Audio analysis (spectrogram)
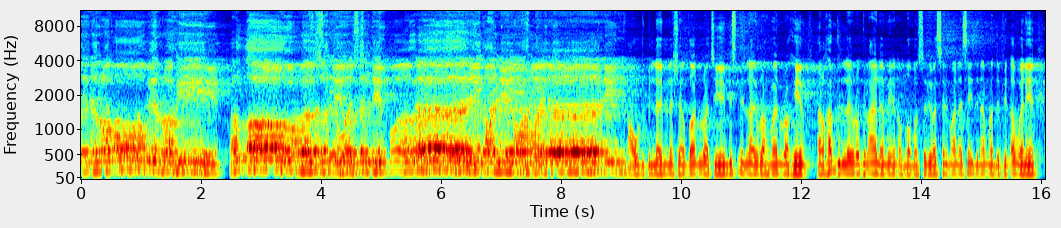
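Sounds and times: men chanting devotional verses: 0.0 - 16.0.

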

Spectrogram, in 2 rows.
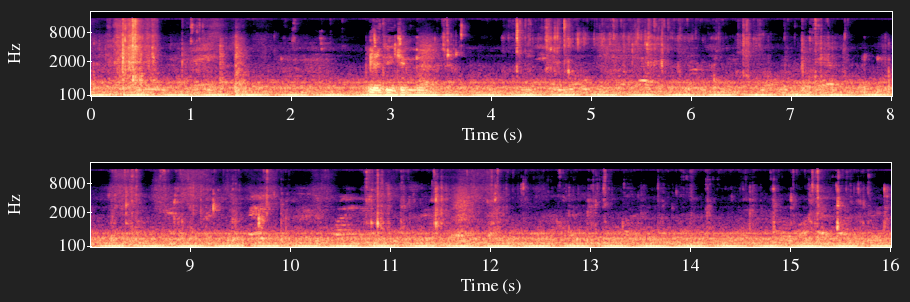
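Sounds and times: chewing and crunching fried food: 0.0 - 16.0
pulsing low hum: 0.0 - 16.0.

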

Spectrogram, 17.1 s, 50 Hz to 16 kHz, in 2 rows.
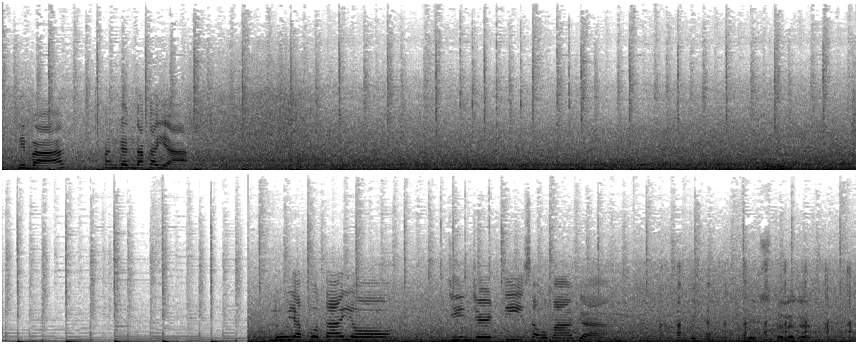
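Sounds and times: river rapids rushing: 0.0 - 8.6, 12.5 - 17.0
background music with steady beat: 0.0 - 17.0.

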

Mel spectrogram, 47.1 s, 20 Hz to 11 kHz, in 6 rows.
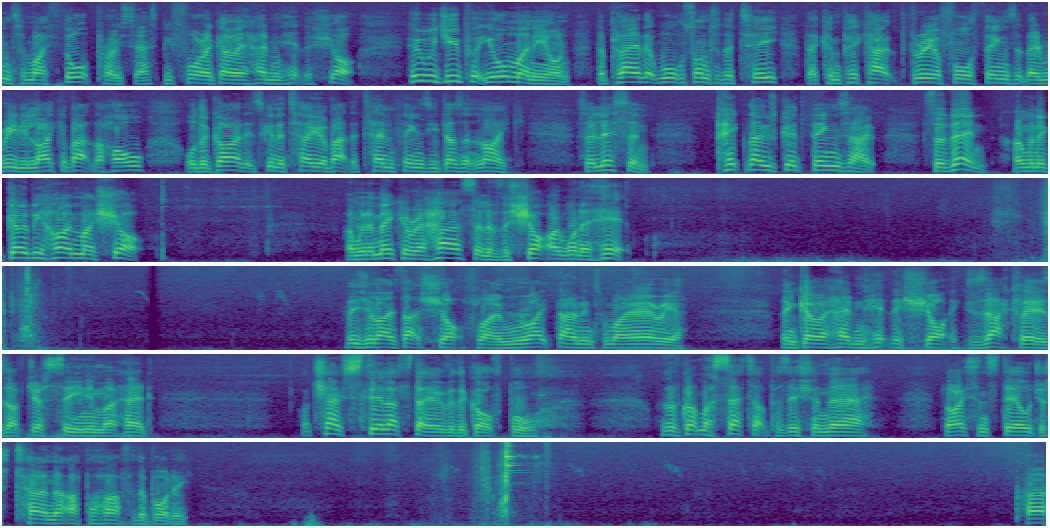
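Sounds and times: golf club striking ball: 16.8 - 17.4, 23.6 - 24.1, 42.8 - 43.5
golf club swishing whoosh: 23.0 - 24.2, 42.4 - 43.6.

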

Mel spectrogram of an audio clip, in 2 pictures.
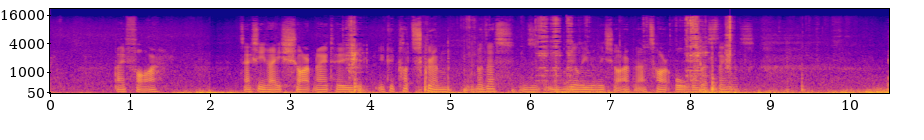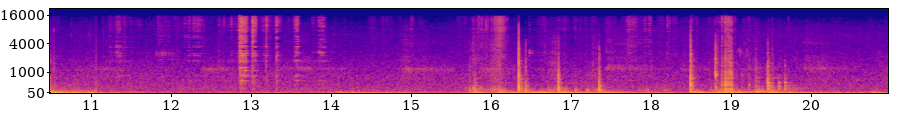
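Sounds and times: low handling rumble: 1.6 - 12.2
trowel cutting mesh tape: 4.7 - 8.4, 11.2 - 14.0, 15.7 - 16.6.

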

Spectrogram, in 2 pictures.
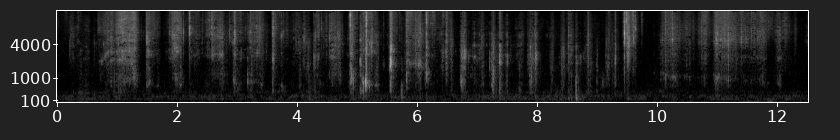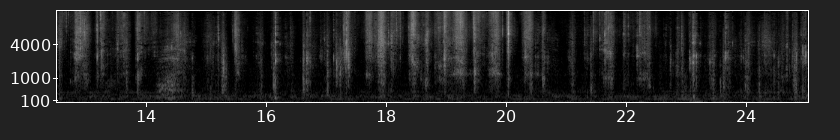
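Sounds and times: chewing crispy fried food: 0.0 - 25.0.

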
